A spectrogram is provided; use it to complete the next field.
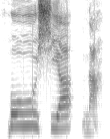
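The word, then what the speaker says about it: הושענא: 우리 발음대로 한다면, 그럼 우리는 히브리어를 잘 아니까 그러면 우리 성도님들, 자, 히브리어로 뭐라고요? 호우시아나.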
